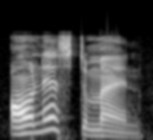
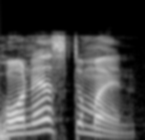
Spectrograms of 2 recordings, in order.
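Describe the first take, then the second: First: The first word begins with a vowel sound. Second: The first word begins with an h sound. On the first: The speaker calls it right. "Right pronunciation is" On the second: The speaker calls it wrong. "लेकिन एच silent है"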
